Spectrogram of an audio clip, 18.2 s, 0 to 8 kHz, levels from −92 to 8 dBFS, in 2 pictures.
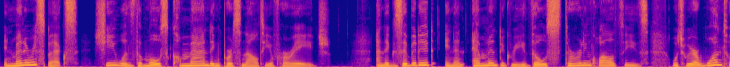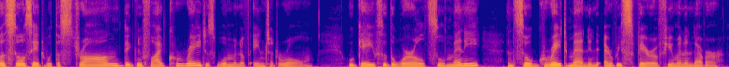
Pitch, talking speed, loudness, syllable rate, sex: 175 Hz, 175 wpm, -21 LUFS, 5.5 syllables/s, female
